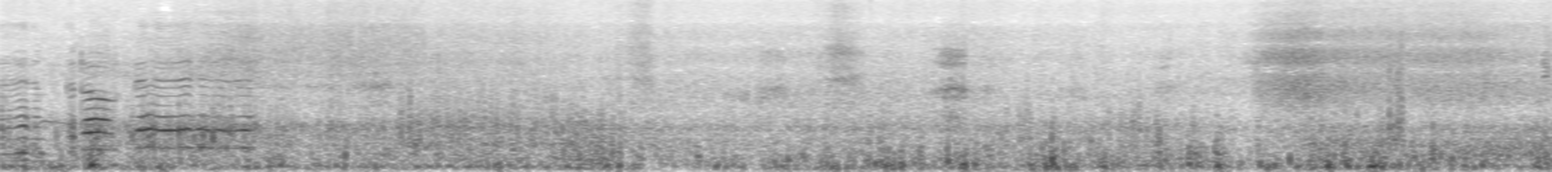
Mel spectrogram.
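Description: Strong wind buffeting the microphone over the wash of surf breaking on the beach, with a louder hissy surge about eight and a half seconds in. A voice is heard briefly in the first two seconds.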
